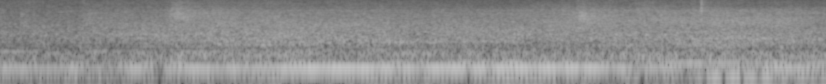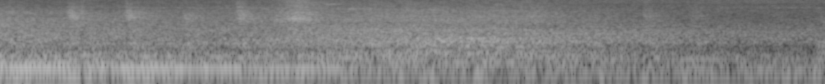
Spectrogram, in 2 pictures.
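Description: A motor vehicle's engine running close by, with a deep steady hum. It is loudest about two seconds in and then fades away, as if driving off.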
